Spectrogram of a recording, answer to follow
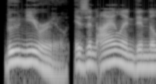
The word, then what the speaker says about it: Boneiru: Bonaire, pronounced or Dutch Bonaire, pronounced Bo-N-R, Papiamento, Boniru, pronounced Bu-Niru, is an island in the leeward Antilles in the Caribbean Sea.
